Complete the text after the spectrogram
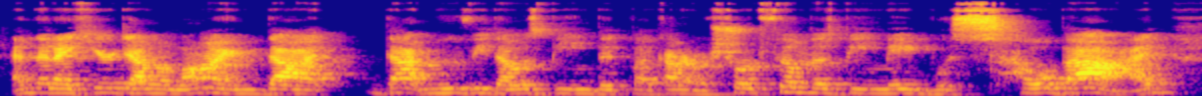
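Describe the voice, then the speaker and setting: A young woman from Canada, an actor, giving advice in a vlog with a raspy voice, talking emphatically and repeating her points for stress. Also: lowish voice, fairly even intonation, moderate pace, sharp tone. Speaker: actor and video host. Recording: echoey room, faint music.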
